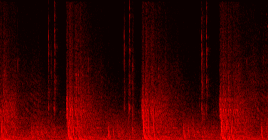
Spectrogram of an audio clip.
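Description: Gunfire from a first-person shooter video game sounds in three sharp shots, evenly spaced about a second apart, each cutting over a constant background hiss.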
